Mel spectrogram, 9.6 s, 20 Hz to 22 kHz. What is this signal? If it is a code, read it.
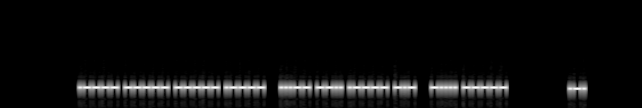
Morse code, heard as a keyed tone, about 36 wpm, 700 Hz. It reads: 1001 3Z1K 60 R
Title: Worked All Europe DX Contest - QTC Exchange - 35wpm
